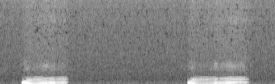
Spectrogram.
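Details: Sphinx the sleeping cat: two drawn-out, humming, whistle-like breath sounds about three seconds apart in a quiet room; harmless cat snoring.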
